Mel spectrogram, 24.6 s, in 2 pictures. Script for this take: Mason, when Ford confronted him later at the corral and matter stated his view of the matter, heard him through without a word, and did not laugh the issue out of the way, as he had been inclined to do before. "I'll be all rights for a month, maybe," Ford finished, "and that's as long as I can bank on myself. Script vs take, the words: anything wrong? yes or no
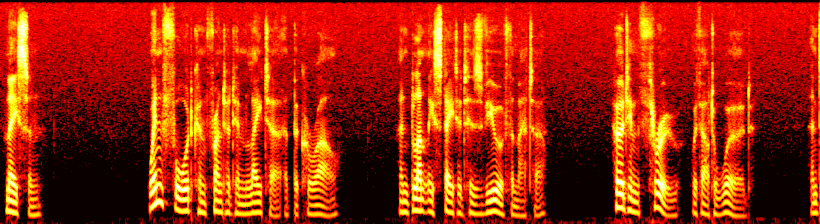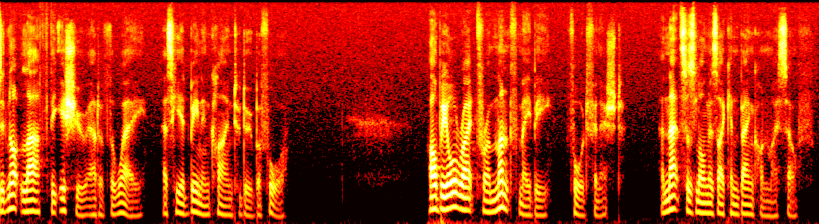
yes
